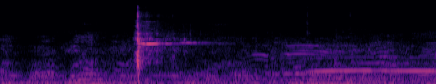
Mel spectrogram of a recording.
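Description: Metal baseball bat hitting a pitched ball: one sharp ping with a brief ringing tone, about two-thirds of a second in. Voices shouting follow near the end.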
